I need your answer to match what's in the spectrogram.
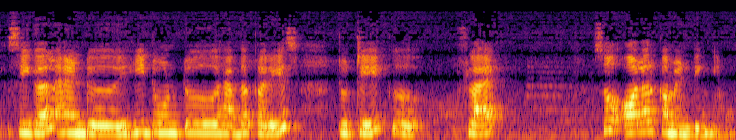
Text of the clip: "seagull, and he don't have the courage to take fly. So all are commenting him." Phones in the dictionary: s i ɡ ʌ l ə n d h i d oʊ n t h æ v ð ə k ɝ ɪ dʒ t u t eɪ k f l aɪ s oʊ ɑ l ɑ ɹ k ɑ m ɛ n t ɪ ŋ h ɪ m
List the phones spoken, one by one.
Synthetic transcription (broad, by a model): s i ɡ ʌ l ə n d h i d oʊ n t h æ v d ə k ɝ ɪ z t u t eɪ k f l aɪ s oʊ ɑ l ɑ ɹ k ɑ m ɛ n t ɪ ŋ h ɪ m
